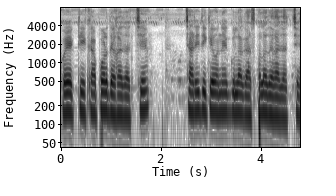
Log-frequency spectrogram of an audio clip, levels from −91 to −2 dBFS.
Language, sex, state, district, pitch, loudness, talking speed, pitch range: Bengali, male, Assam, Hailakandi, 160 Hz, -15 LUFS, 110 wpm, 150-165 Hz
